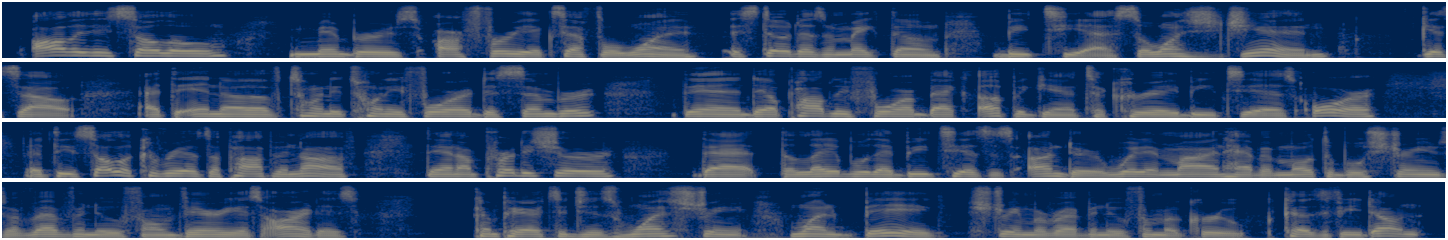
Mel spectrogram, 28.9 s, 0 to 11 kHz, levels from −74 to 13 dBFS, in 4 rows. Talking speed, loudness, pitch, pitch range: 170 wpm, -26 LUFS, 120 Hz, 110-135 Hz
